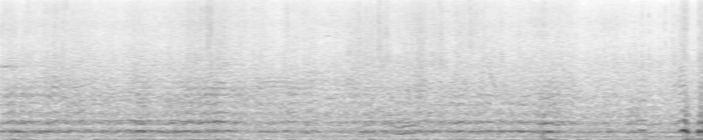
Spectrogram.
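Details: Honey bees at a Top Bar Hive entrance, arriving and departing on nectar-collecting flights, give a soft continuous droning hum; the buzz stays level, rising to a sudden loud close fly-by just before the end.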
